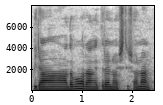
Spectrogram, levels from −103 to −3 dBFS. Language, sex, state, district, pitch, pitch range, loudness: Chakma, female, Tripura, Dhalai, 200 Hz, 195-205 Hz, -15 LUFS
